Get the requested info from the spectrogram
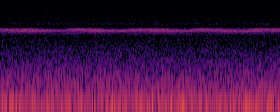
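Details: Garden crickets after dark, where yellow daisies grow, produce a constant thin, ringing trill that barely varies, heard over a low steady rumble.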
